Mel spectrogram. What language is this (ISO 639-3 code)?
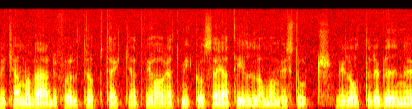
swe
